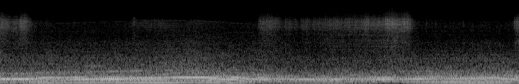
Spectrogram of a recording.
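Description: Double-decker bus running, heard from inside the cabin: a steady drone from the engine and cooling fan that wavers slightly and rises then falls in pitch about two seconds in, over a low rumble. The bus is running in limp mode with its cooling fan working hard.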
